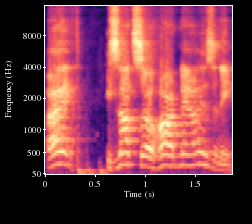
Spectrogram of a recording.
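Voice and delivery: put-on very high, taunting Scottish accent. Voicing Anne popping up over his shoulder after the first hit: Scottish accent. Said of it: "I'm speaking in a Scottish fucking accent".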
